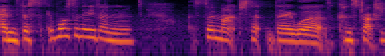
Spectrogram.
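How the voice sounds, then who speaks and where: Speaking with an Australian accent, a woman keeps a moderate pace and ordinary pitch variation. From Australia, Perth. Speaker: novelist. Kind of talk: casual chat.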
